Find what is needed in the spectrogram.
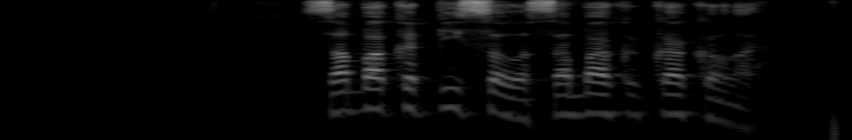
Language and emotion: Russian, neutral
